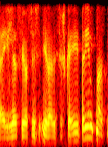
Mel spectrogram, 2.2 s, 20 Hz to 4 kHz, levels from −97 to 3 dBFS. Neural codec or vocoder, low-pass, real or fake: none; 3.6 kHz; real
